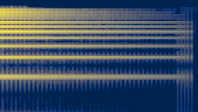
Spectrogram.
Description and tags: Plucked
Guitar
Single-Note
Guitar, Plucked, Single-Note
